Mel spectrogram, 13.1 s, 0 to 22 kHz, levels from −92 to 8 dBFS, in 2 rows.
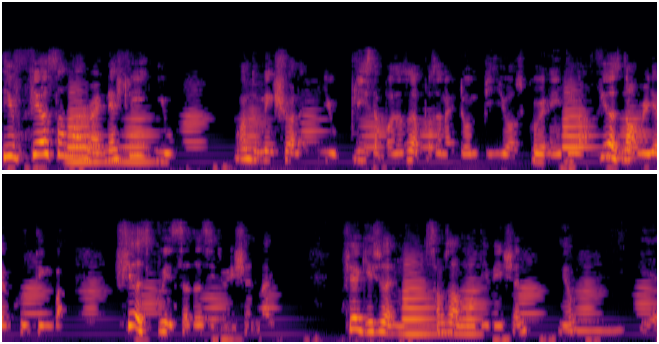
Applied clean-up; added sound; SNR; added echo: classical method spectral subtraction.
